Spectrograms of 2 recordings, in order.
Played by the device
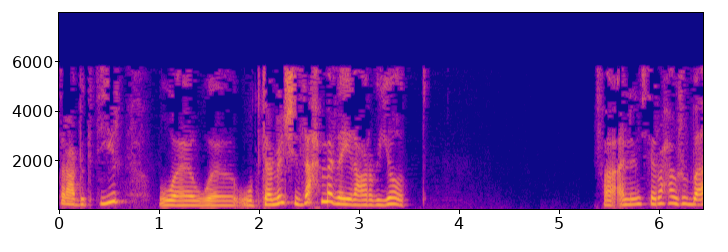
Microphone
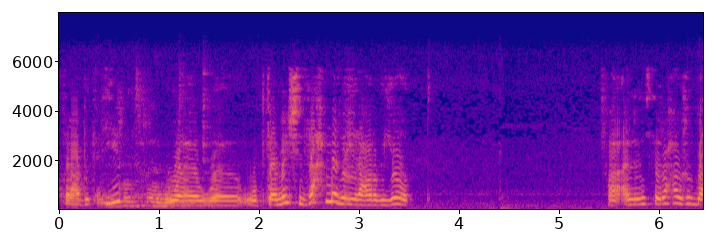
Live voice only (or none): يعني من كتر ما انتي بتشوفي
